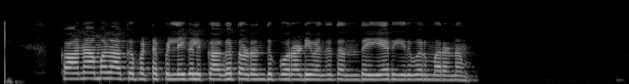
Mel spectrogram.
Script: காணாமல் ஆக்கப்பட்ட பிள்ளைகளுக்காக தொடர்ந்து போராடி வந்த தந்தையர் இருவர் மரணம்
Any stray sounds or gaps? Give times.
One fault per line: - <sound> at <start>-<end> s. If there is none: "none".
none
